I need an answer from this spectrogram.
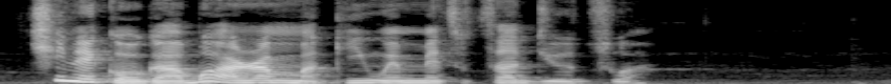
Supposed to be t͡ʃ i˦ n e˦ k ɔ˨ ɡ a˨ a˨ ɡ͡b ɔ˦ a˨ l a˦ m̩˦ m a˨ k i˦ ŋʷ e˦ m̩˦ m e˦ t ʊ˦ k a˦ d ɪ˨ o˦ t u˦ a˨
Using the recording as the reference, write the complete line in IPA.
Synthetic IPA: t͡ʃ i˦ n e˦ k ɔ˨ ɡ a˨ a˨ ɡ͡b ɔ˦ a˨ ɾ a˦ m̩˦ m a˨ k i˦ ŋʷ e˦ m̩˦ m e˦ t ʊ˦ t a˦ d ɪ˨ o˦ t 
